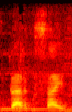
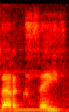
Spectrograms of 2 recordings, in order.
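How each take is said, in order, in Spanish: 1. La vocal después de la s suena como 'a'. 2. La vocal después de la s suena como 'e'. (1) "Pero es Darkseid. La E se pronuncia como A" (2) "Hay algunos que le dicen Darkseid"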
